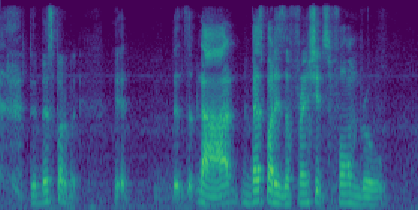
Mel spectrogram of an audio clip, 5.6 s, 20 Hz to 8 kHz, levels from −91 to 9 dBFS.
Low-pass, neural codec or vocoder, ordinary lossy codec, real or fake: 7.2 kHz; none; none; real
